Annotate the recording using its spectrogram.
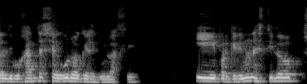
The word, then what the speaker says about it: Gulacy: Entonces, em, bueno, pues Gulazi, que se escribe así, Gulazi, G-U-L-A-C-Y,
